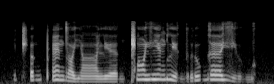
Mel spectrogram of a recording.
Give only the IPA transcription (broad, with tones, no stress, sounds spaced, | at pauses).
t͡ʃʼ ʌ˥ ɡ pʼ æ̃˥ d ɒ˩ j ɑ̃ː˩ lʲ ɜː˩ ɡ ǁ ɔ̃˥ zʲ ɑ̃˥ ɡ lʲ ɜ˩ ɡ r u˥ ɡ ɜː˥ zʲ u˩ ɡ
